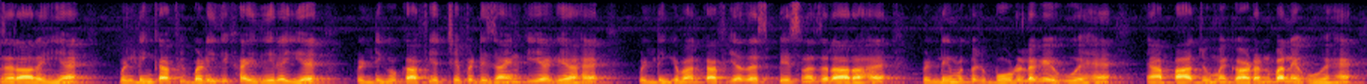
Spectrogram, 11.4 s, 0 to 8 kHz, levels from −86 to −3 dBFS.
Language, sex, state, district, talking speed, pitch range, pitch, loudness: Hindi, male, Maharashtra, Solapur, 225 wpm, 110-120 Hz, 115 Hz, -18 LUFS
